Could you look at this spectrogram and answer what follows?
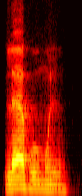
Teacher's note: alif lam qamariah lamnya ada tanda mati asli jadi lam itu dibunyikan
